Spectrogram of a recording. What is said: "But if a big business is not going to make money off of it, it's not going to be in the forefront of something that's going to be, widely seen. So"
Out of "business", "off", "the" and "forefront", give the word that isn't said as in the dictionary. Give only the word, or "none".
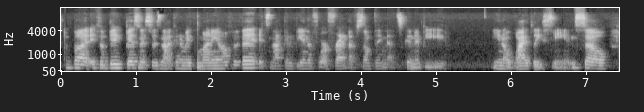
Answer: none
